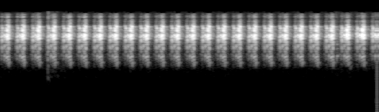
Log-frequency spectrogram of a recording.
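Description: A spinning part on the DX A.I.M.S. Narikiri toy gives a fast, even rattling whir, a regular ticking pulse repeating about four times a second, crisp and close, with no voices.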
